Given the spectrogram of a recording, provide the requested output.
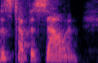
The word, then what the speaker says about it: Samhain: because the actor pronounced Samhain correctly. Love it. So, like, every other one says Sam Hain, as if he's, like, this guy called Sam Hain, and it really, really annoys me.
